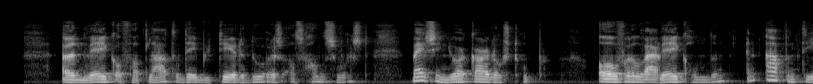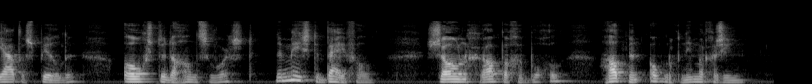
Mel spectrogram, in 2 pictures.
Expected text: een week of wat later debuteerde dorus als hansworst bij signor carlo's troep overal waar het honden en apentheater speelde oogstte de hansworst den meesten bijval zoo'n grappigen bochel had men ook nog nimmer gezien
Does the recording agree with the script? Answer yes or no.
no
